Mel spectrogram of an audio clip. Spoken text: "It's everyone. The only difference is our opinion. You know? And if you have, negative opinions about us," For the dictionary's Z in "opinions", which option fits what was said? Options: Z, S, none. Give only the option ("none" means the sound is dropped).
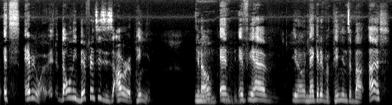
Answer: Z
